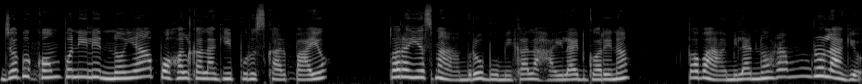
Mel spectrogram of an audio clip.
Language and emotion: Nepali, sad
